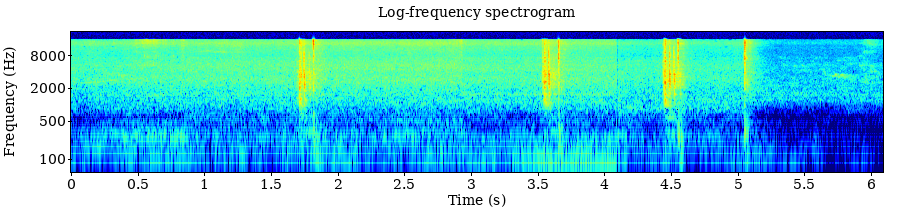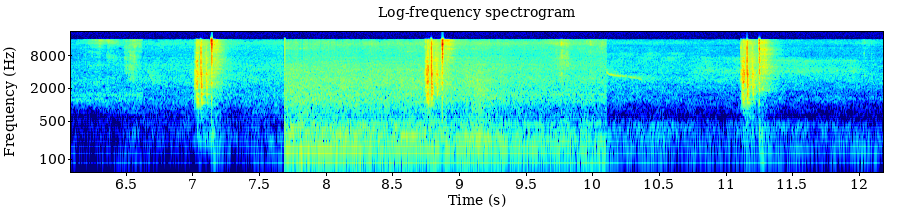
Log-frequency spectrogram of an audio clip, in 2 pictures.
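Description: A series of about six sharp clicks at irregular intervals over a quiet background, with a low steady hum from about eight to ten seconds in.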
